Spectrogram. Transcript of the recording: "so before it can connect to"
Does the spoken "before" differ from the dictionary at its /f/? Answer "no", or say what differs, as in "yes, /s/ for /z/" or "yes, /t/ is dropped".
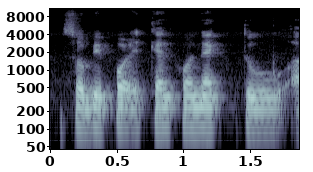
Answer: yes, /p/ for /f/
